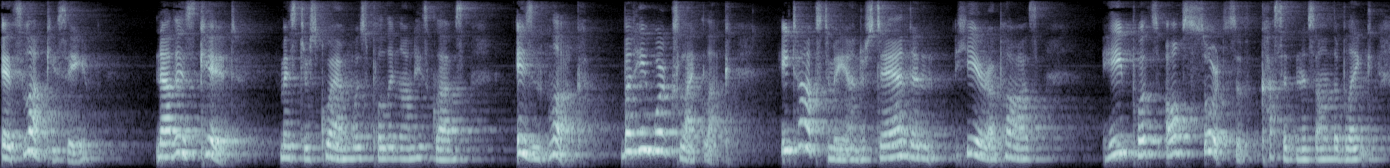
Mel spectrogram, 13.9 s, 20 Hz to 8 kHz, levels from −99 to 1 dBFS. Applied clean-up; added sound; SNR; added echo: none; none; none; reverberation time 0.8 s.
